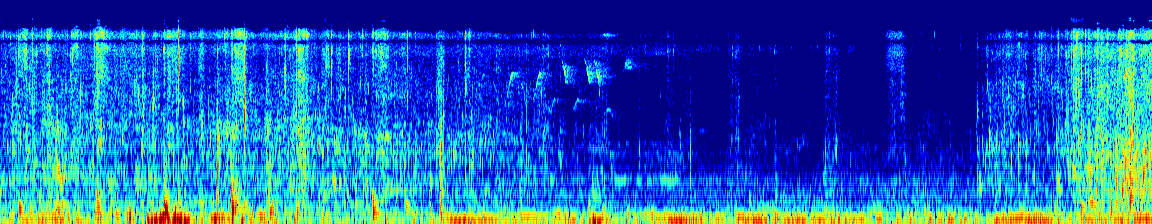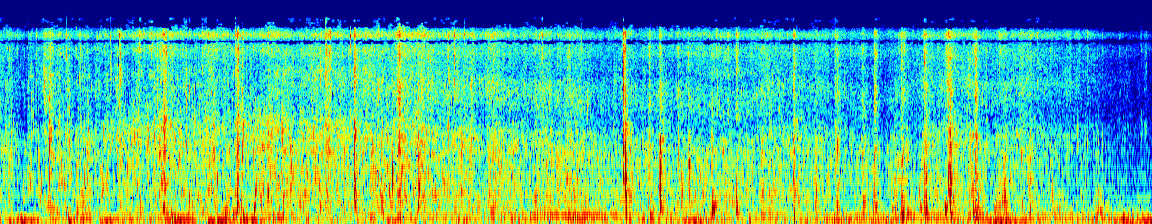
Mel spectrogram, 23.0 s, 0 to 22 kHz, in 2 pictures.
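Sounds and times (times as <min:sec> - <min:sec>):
water splashing and crackling: 0:00.0 - 0:06.0, 0:09.7 - 0:23.0
low rumble: 0:11.4 - 0:23.0.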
